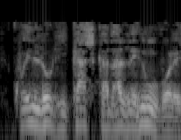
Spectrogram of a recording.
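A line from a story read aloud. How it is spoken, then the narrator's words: Wife's hurried whisper. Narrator (Italian): sussurrò in fretta la moglie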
